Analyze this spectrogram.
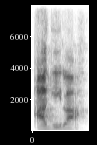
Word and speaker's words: águila: It's Spanish for eagle, which is águila.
